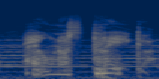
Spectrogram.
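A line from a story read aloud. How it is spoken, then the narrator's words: Hissed. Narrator (Italian): sibilò il dottore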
